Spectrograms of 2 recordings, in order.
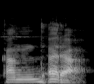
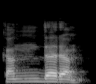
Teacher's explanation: മഹാപ്രാണൻ ഉപയോഗിച്ചിട്ടാണ് ഞാൻ പറഞ്ഞിട്ടിരിക്കുന്നത് ചൊല്ലി ഉച്ചരിച്ചിട്ടുള്ളത് അതായത് ഹ ചേർത്തുകൊണ്ട്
